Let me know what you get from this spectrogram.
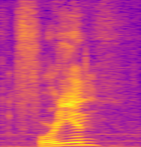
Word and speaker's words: Fortean: So this website you put together is singular for, let's see if I could say it, Fortean? – Yes, that's uh-huh. it. You're one of the few people who are not familiar with the word who get it right on the first try.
